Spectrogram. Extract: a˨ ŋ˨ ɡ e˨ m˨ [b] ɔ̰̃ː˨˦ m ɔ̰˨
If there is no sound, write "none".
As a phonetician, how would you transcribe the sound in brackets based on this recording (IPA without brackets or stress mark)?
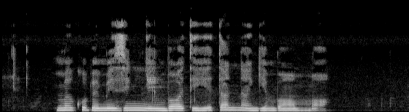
b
